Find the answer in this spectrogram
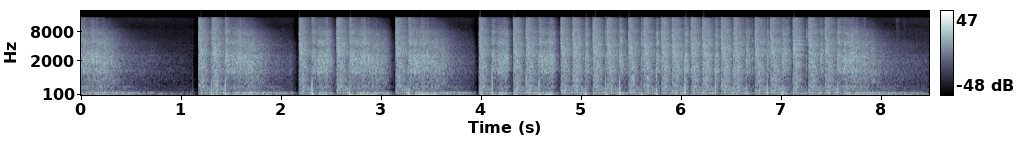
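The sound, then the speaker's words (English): Pistol and rifle gunfire: a few loud, evenly spaced shots ring out, then a long, rapid string of cracks continues to the end, very loud and with no talking. “That's a pistol round and a rifle.”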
